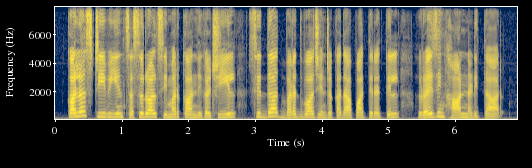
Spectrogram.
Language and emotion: Tamil, neutral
